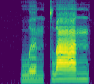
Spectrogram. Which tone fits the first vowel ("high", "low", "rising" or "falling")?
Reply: low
